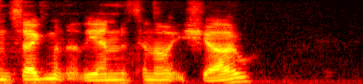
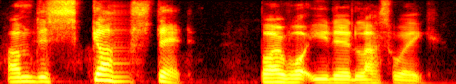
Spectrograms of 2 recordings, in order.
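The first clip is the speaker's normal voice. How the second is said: louder, higher, slow hammed-up scold of a father; mock angry quote; 5 semitones higher, 8 dB louder, slower than usual. Retelling the daughter berating her father, a hammed-up angry rant. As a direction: act out the daughter's furious speech. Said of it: "And then goes".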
